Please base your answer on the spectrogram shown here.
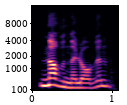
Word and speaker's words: Navneloven: And I sent you what it's really called, and in Norwegian, which I could never pronounce, but we'll call it the Name Act. What that did, Navneloven.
